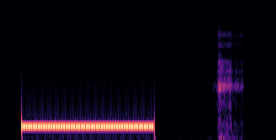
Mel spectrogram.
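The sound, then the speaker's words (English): A single long ringback tone on a phone line, steady and buzzy, lasting about two seconds before cutting off abruptly, followed by a short soft rustle of noise. “Oh, it's ringing. It's ringing.”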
